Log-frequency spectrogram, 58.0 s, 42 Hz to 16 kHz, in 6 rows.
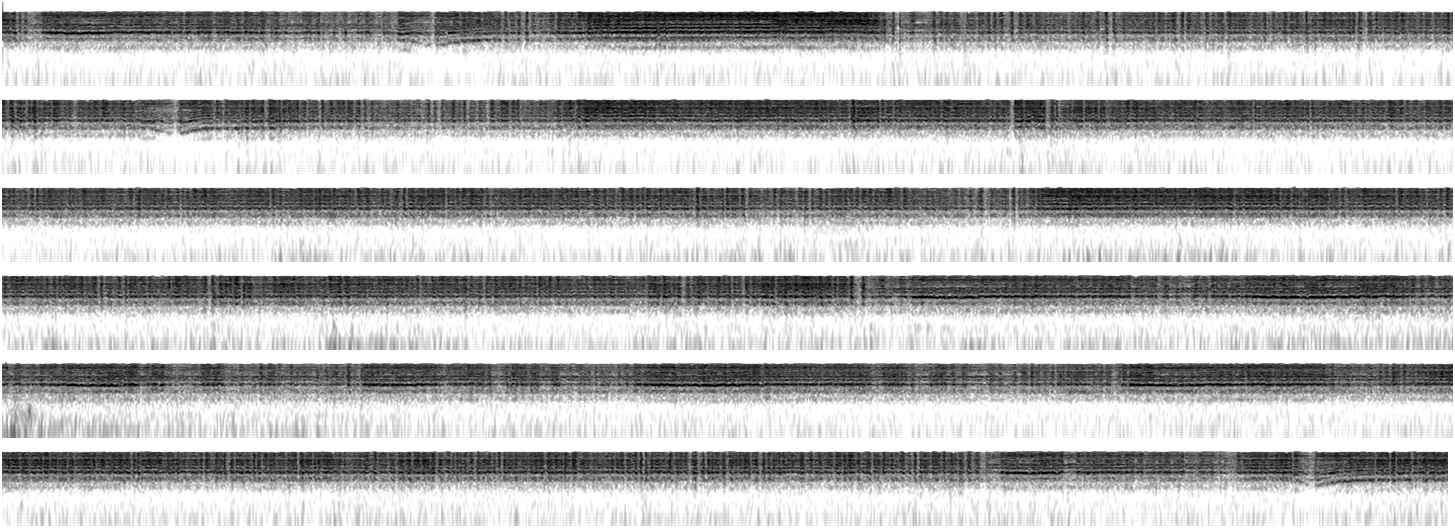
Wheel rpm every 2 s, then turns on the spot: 160, 150, 160, 170, 170, 150, 170, 170, 170, 170, 170, 160, 160, 160, 170, 170, 160, 160, 160, 160, 170, 170, 170, 160, 170, 170, 170, 160, 150.
none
